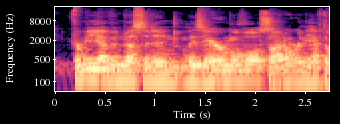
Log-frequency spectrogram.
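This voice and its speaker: A man with a medium-pitched voice talks while noticeable noise is heard behind him. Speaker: health coach, skincare video creator. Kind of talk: tutorial. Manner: casual, conversational.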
